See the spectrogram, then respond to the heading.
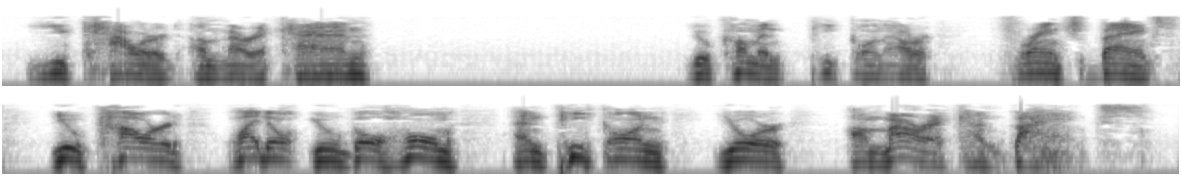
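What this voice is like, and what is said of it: Stereotypical put-on French accent. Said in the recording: “an almost stereotypical Hollywood movie French accent”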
